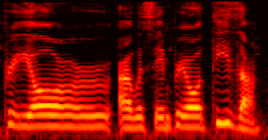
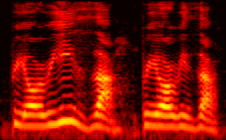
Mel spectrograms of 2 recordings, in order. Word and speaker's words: prioriza: And I was saying prioritiza when it's prioriza.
